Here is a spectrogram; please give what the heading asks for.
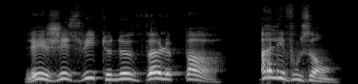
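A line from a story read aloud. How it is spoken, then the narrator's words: Shouting. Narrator (French): leur criait-il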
